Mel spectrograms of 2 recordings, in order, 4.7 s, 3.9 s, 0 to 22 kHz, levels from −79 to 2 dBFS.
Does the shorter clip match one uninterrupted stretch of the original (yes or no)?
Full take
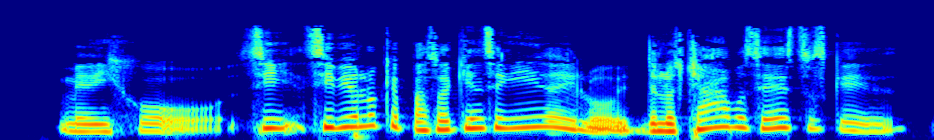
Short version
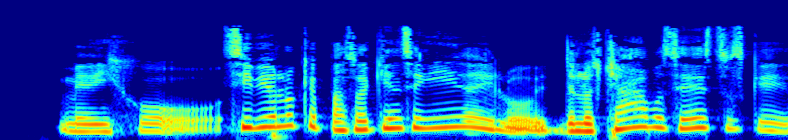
no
